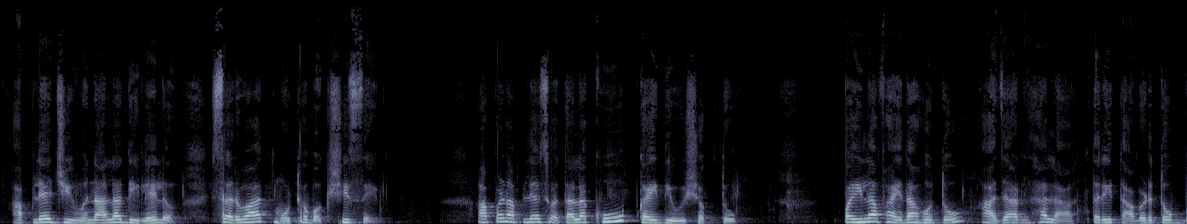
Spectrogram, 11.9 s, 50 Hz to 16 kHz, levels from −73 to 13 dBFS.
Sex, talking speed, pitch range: female, 105 wpm, 170-225 Hz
